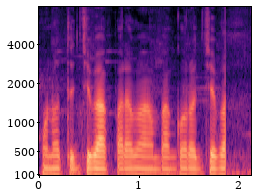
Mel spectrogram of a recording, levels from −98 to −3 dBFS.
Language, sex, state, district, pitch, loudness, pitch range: Chakma, male, Tripura, West Tripura, 105 Hz, -22 LUFS, 105-110 Hz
